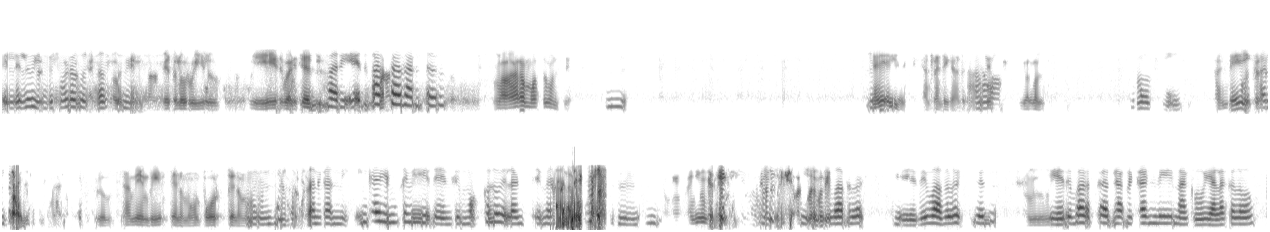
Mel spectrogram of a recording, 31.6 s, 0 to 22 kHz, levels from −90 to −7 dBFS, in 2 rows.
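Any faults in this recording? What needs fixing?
Codec 2 vocoder processing runs through the whole speech clip. The decoder rebuilds the voice from sine waves using only pitch, voicing, energy and a spectral envelope, so the speech is buzzy and robotic within a 300 Hz to 3.4 kHz band. The heavy damage points to a rate around 2.4 kbit/s. Unlike bit errors, this colouring stays constant. A higher-rate or waveform codec would avoid it.

An echo leak runs from 0.00 to 5.98 s. A faint delayed copy of the far talker returns about 264 ms late and about 25 dB below the speech. The likely cause is a loudspeaker echo canceller that left residue. A separate trailing copy distinguishes it from room reverberation. Better echo cancellation or using a headset would prevent it.

Speech suppressed in double talk appears between 0.4 and 5.73 s. The near talker dips by as much as about 20 dB, for roughly 3 s in total, while the other side speaks. 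It is likely that the canceller could not separate the near voice from the echo and turned both down. These are level dips, not added copies, which separates it from the echo leak. A double-talk-robust canceller would prevent it.

Bit errors on digital voice radio occur at 15.84–16.90, 19.24–19.68, 22.68–23.36 and 24.70–25.75 s. Heavy bit corruption reaches the vocoder frames, so pitch, level and timbre jump into warbles and bleeps. These bursts are sudden and erratic, while the codec's buzz is steady. Staying inside coverage or adding stronger error protection would prevent them.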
